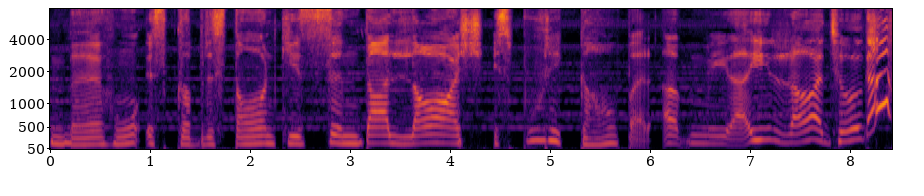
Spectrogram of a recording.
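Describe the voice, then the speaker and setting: Set against clear music in the background, a cartoonish character voice at a middle pitch speaks at a very slow pace. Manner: menacing, gloating.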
